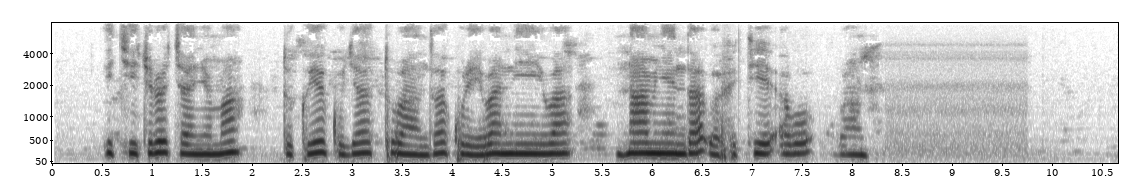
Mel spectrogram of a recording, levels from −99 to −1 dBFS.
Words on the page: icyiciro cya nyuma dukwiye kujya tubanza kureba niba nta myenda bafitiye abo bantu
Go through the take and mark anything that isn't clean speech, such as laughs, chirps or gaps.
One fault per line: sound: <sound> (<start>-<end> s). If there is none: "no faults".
no faults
